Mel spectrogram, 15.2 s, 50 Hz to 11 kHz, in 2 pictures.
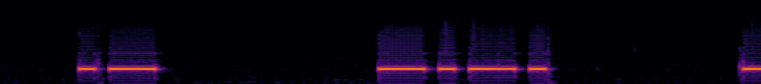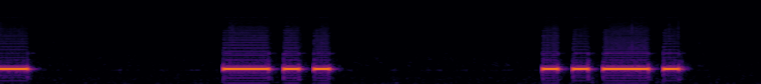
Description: Morse code, heard as a keyed tone, about 8 wpm, 660 Hz. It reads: A C T D F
